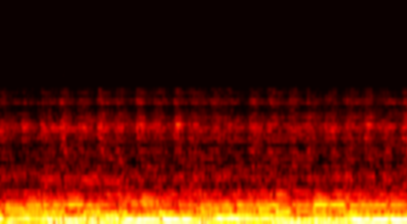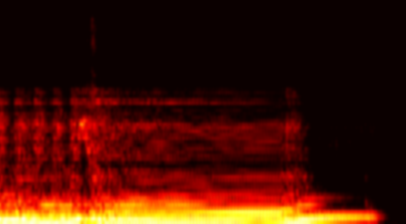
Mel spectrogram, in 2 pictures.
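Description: Electric bass guitar played through the Growler bass plugin with a distorted tone: a run of low notes, then a held note from about four seconds in that dies away just before the end.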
